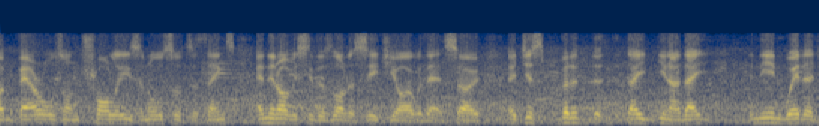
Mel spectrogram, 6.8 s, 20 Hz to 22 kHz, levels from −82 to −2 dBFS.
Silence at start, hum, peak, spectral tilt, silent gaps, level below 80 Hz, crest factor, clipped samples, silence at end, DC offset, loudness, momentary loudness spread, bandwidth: 0 s; none; -4 dBFS; -3.5 dB/octave; none; -62 dBFS; 18 dB; under 0.1%; 0 s; under 0.1%; -22 LUFS; 6 LU; 7.6 kHz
